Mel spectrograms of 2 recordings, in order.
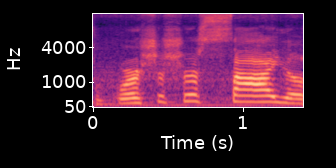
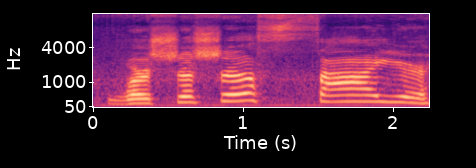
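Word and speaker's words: Worcestershire: I can't spell it, but I can say it. It's worashisher sire sauce. Worusha sire sauce.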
